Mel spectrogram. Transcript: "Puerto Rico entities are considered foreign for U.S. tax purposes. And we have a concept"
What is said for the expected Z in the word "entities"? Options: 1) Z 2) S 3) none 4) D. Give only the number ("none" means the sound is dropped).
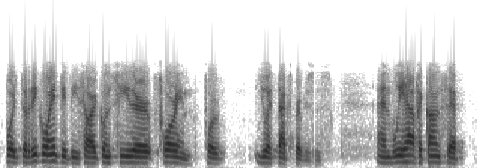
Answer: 2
